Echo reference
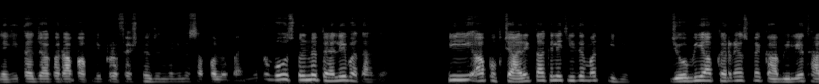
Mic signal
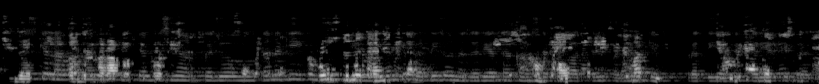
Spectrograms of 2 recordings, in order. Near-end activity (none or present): present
